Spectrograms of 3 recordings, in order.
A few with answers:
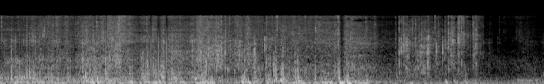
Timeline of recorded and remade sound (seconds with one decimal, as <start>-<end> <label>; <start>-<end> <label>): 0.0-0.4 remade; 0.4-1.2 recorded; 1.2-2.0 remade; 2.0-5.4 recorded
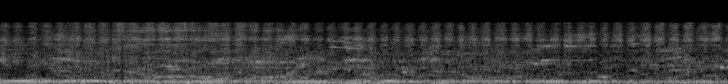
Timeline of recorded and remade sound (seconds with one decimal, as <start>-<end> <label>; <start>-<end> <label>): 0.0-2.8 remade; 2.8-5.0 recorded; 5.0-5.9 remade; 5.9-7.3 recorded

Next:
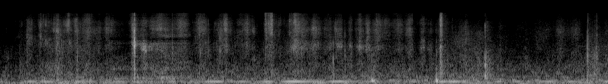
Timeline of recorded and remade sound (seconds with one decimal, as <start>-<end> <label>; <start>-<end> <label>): 0.0-1.1 recorded; 1.1-1.9 remade; 1.9-6.1 recorded

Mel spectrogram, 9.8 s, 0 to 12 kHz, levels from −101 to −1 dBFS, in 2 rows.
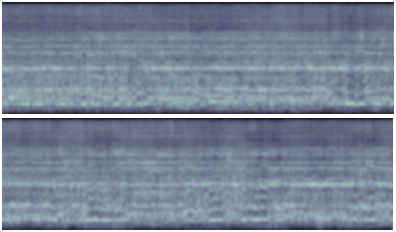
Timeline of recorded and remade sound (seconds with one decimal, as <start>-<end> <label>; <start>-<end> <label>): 0.0-0.9 recorded; 0.9-9.8 remade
